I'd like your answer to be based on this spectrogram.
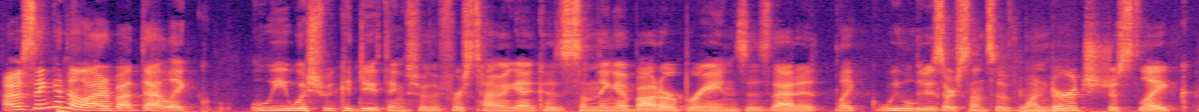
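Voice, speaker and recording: A woman co-hosting a relaxed podcast, her voice sitting a little low. She rambles freely through casual chat and laughs often. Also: fairly quick. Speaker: podcast co-host.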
